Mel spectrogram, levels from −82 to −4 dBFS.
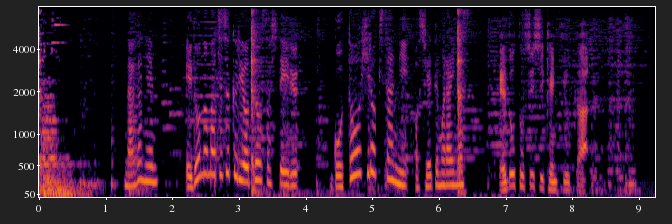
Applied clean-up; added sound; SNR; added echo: classical method spectral subtraction.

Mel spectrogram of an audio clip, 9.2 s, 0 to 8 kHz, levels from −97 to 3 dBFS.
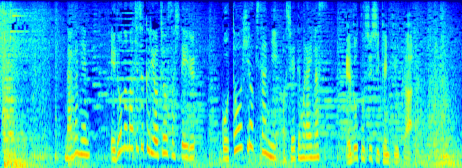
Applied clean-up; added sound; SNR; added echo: none; none; none; none.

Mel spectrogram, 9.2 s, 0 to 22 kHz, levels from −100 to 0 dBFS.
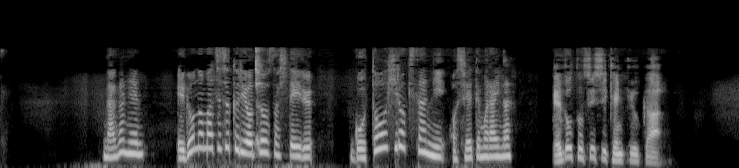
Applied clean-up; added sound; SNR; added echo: neural mask model Resemble Enhance denoiser.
